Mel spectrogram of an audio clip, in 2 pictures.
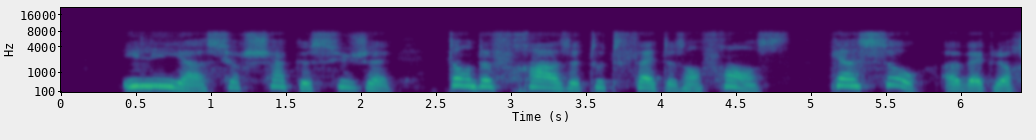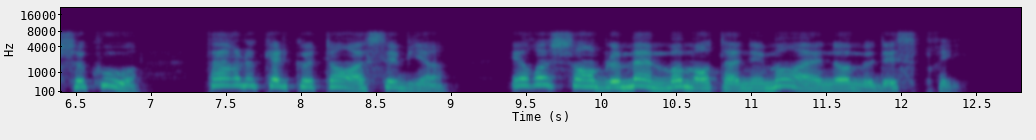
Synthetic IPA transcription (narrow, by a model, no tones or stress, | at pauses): iliasyʁʃaksyʒɛ | t̪ɑ̃d̪əfχazt̪ut̪fɛt̪zɑ̃fχɑ̃s | kɛ̃soavɛklœʁsəkuːʁ | paʁlkʲɛlkət̪ɑ̃asebjɛ̃ | eʁəsɑ̃blmɛmːɔmɑ̃t̪anemɑ̃aɛ̃nɔmd̪ɛspχḭ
